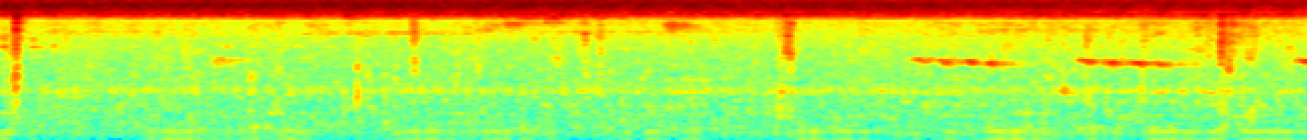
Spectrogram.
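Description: Steady, high-pitched insect drone from crickets or cicadas, with a few faint knocks of bamboo firewood being handled.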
